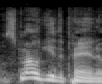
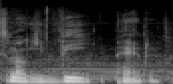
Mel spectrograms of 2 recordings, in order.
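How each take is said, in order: First: The extra E in Smokey is not sounded. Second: The extra E in Smokey is clearly sounded. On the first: The speaker calls it wrong. "My bad" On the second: The speaker calls it right. "You gotta acknowledge that other E"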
